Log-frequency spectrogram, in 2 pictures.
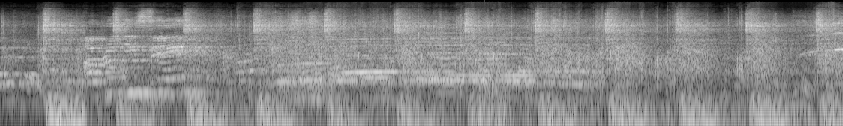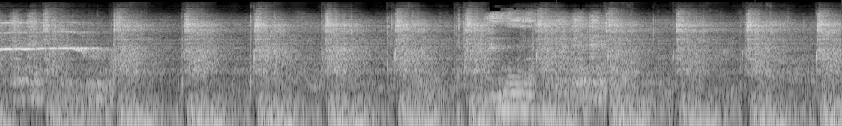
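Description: An audience claps steadily and loudly for a beauty pageant contestant at the Miss Soignies Haute-Senne event, a dense sustained ovation with rhythmic thumping beats and faint crowd voices throughout.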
